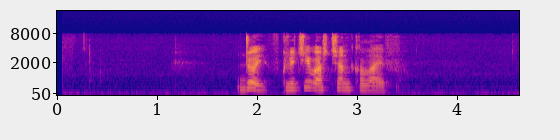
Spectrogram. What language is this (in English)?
Russian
